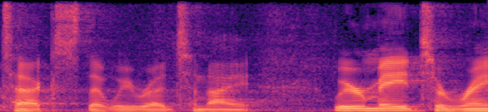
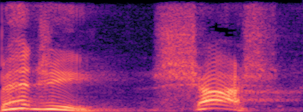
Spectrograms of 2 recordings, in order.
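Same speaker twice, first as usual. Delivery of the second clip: mock shout, very high-pitched; 10 semitones higher than usual. Speaker retells stepping in when their two dogs fought, retelling their own yell. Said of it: "I intervened and I yelled".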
